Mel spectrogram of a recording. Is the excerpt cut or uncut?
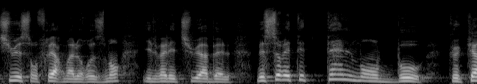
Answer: uncut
